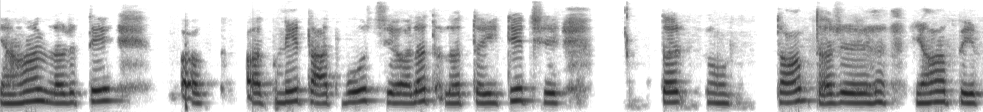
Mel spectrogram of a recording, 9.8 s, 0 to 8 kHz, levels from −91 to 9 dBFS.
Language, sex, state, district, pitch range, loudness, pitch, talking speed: Hindi, female, Bihar, Araria, 250-305 Hz, -14 LUFS, 265 Hz, 110 wpm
